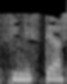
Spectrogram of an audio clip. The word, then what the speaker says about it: Finistère: vous êtes directeur du cabinet du préfet de Finistère. J'espère que je prononce bien Finistère. – Tout à fait.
